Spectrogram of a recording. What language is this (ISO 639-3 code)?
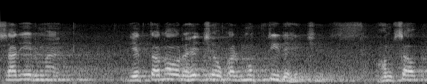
mai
